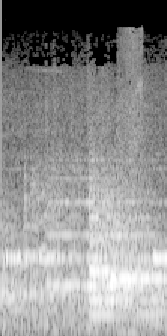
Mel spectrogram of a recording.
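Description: Instrumental background music with held notes, the chord changing a little over a second in.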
